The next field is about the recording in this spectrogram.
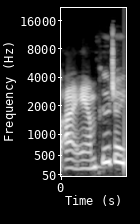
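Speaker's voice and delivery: ordinary talk, nothing marked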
